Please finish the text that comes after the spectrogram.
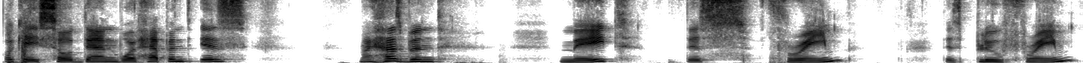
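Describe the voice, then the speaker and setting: A woman with a Dutch accent casually explaining a craft project, pausing often with fillers and correcting herself as she goes. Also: fairly high pitch, steady tone, a little mellow. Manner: hesitant, many pauses and fillers, self-correcting. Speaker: hobby crafter showing a miniature build. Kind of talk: casual show-and-tell explanation.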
